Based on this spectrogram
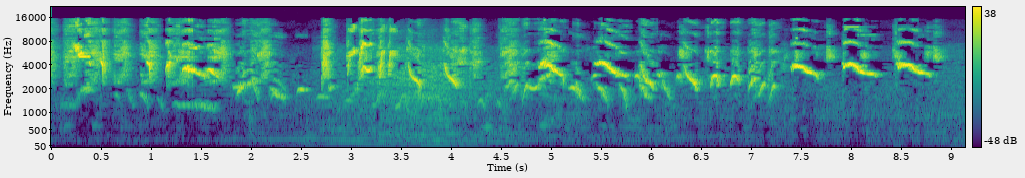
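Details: Oriental magpie-robin singing, meant to coax silent birds into song: rapid jumbled chattering notes give way to a series of clear, down-slurred whistles repeated about twice a second, with a faint low hum early on.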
